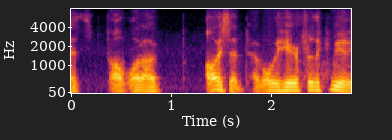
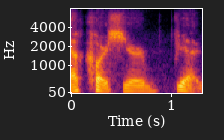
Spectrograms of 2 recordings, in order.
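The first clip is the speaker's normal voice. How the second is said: usual speaking voice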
